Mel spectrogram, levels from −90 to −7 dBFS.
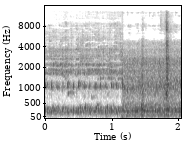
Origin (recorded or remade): remade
